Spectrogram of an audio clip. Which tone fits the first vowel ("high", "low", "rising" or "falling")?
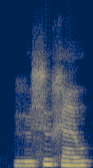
low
